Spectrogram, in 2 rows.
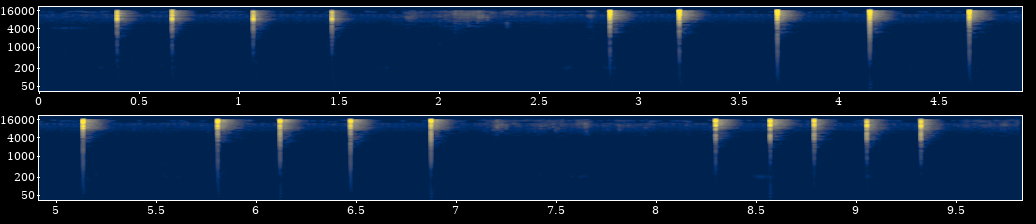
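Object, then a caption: Nylon zip tie. A thin black nylon zip tie, looped into a ring and held in black nitrile-gloved fingers, has its tail pulled through the ratchet head. This makes 19 sharp, bright, dry clicks in three runs of four, ten and five, each dying away almost at once. A faint low hum runs underneath.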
